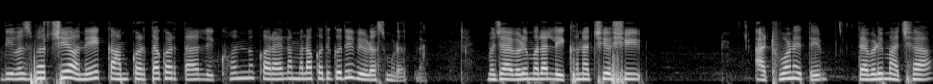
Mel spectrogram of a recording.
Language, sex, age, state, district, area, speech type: Marathi, female, 18-30, Maharashtra, Amravati, urban, spontaneous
